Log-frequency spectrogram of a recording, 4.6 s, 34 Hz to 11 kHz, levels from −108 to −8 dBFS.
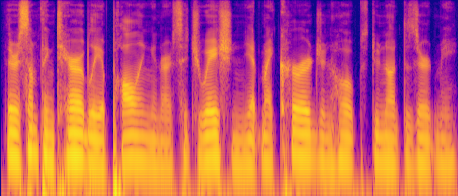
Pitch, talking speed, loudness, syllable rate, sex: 95 Hz, 220 wpm, -20 LUFS, 6.7 syllables/s, male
